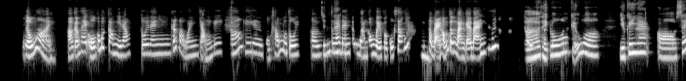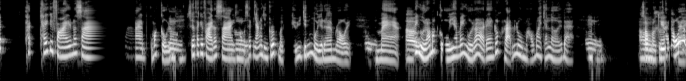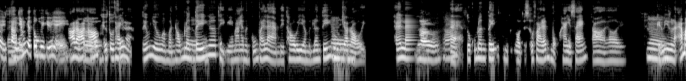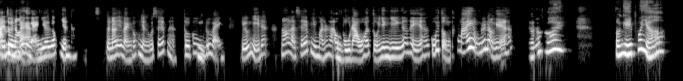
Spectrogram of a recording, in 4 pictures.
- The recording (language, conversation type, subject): Vietnamese, unstructured, Bạn đã bao giờ cảm thấy bị đối xử bất công ở nơi làm việc chưa?
- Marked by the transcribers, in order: unintelligible speech; distorted speech; other background noise; chuckle; tapping; unintelligible speech; chuckle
